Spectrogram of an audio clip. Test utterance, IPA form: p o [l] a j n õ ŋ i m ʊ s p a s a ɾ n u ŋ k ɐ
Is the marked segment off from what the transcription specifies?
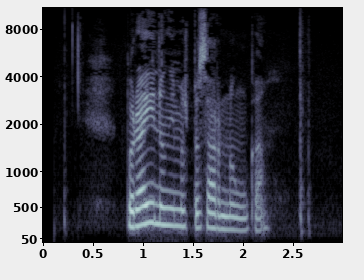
yes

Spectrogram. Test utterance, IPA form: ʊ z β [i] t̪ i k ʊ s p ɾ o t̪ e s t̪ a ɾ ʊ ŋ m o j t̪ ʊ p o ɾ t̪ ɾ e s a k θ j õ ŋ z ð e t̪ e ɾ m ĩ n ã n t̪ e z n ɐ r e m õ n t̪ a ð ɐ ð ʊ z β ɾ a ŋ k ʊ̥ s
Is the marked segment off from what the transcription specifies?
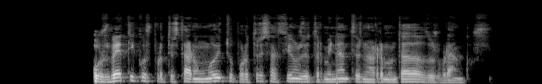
yes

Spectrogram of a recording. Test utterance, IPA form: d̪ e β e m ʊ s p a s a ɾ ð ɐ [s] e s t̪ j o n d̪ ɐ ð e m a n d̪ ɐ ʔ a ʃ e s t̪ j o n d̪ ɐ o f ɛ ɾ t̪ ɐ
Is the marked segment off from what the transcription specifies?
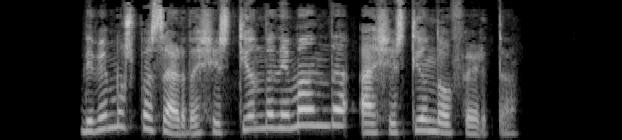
yes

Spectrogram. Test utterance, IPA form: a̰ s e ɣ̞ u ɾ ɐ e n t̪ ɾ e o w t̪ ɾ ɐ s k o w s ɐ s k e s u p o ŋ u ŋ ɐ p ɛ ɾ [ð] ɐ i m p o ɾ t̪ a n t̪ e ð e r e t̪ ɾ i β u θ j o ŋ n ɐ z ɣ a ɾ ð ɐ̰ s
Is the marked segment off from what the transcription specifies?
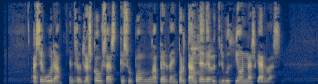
no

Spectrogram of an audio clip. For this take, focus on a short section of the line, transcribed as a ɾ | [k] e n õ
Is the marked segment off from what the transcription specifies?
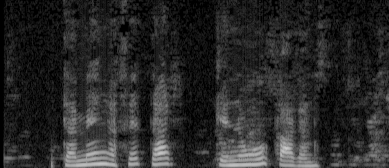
no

